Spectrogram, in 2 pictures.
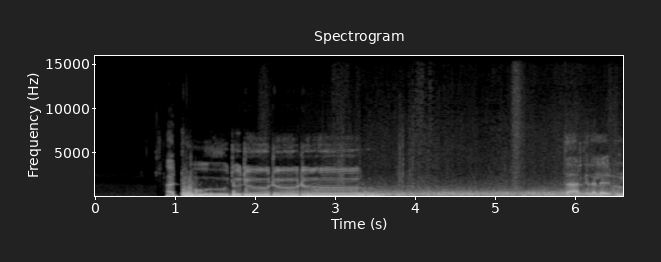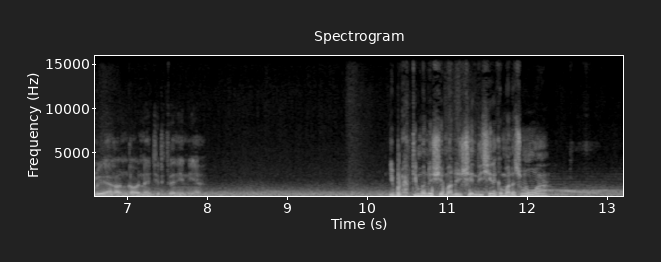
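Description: A man speaks with emotion close by.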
